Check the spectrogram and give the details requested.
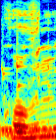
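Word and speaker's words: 古墳: 전방 후원부는 일본 전역에서 발견되고 있는데 3세기에서 6세기 사이 이런 고분들이 많이 만들어졌다고 해서 이 시기를 고분 시대 또는 고분의 일본어 발음을 딴 고훈 시대라 부른다.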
